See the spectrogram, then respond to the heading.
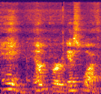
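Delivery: whispered aside. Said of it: "your kidneys are whispering".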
